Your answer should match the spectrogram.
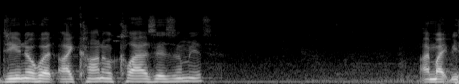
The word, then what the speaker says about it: iconoclasm: in Christian history like do you know what iconoclasm is I might be saying it wrong I iconoclasm I want to correct me on how to pronounce it iconic lism that's correct okay sometimes it happens what is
